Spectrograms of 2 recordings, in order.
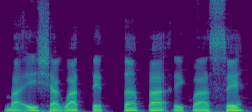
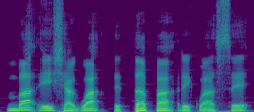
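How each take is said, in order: Both takes have the same delivery.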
